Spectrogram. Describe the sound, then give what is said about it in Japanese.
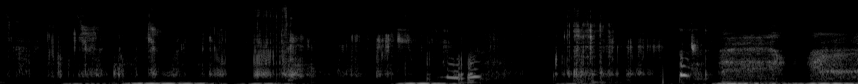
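Someone chewing lemon, with loud crunchy, wet bites and munching in long bursts broken by a few short pauses. “レモン、おいしい。いっぱい食べさせて。”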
